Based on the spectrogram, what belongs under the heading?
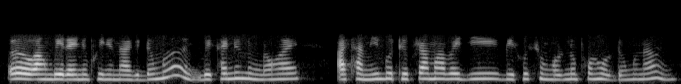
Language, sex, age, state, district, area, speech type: Bodo, female, 18-30, Assam, Chirang, rural, conversation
